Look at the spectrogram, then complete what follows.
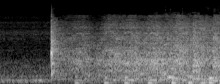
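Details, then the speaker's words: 1JZ engine, first start after install: click, then sluggish uneven cranking about four thumps a second, too slow to fire; weak battery suspected, starter also sticking. "STP sounds like it's not turning over the battery's probably getting a little weak"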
